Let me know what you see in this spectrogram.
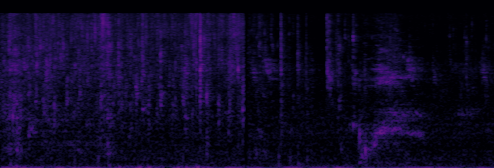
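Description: Several people eating braised pork off the bone: wet chewing and lip-smacking with many short, sharp clicks, thinning out about halfway through.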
